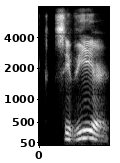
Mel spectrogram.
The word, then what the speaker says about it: severe: But we cannot make use of the contraction forever on the word severe because the stress is on the second E.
